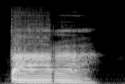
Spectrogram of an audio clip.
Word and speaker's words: Tara: Còn khi chúng ta đọc tiếng Anh á, người ngoại quốc người ta đọc chữ T này là tờ, Waitara, Waitara. Không có làm như chữ thờ vậy đó.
